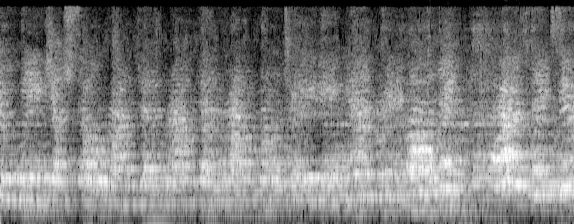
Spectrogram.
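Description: A children's choir singing a song together.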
